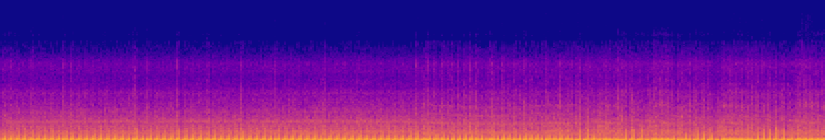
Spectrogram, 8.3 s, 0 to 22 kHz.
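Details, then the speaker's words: 2011 Suzuki King Quad 750 AXI single-cylinder, first start after top-end rebuild with timing set, fresh coolant, plug and battery, low on fuel: uneven stumbling, clattery running that never settles; rough running, owner suspects leftover bad fuel. "I don't know what that was. So, it fired and it runs."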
